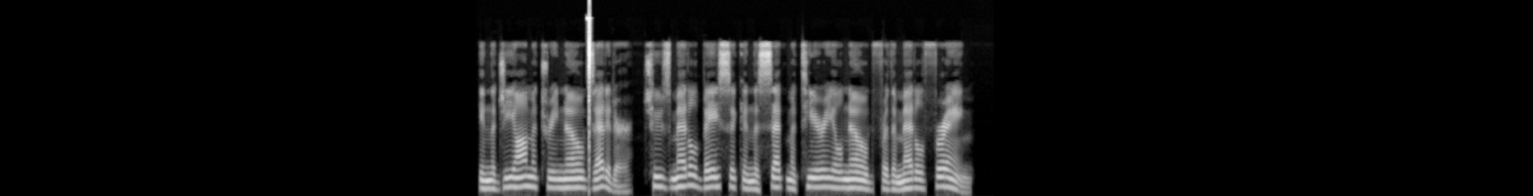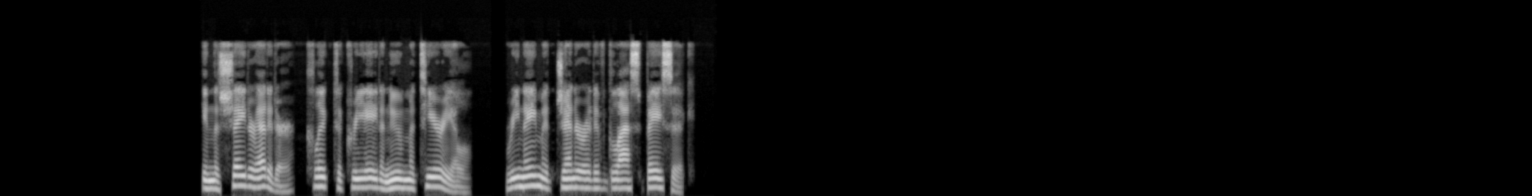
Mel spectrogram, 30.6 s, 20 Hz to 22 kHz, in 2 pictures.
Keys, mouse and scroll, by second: 0.1 middle click, 0.4-1.0 middle drag, 1.0 click, 6.1-6.4 scroll, 7.8-9.8 drag, 9.8-11.5 scroll, 12.0-13.2 middle drag, 13.2-15.0 scroll, 18.8-20.9 middle drag, 20.9-24.8 drag.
